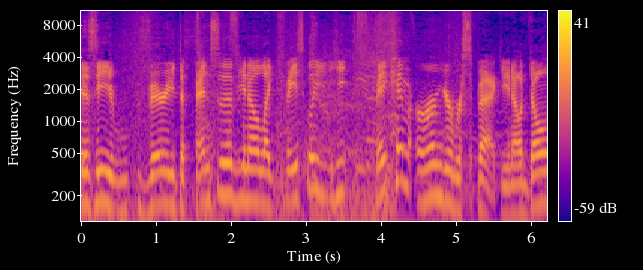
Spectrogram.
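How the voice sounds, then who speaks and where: Over noticeable background noise, a man speaks loudly and fairly slowly in a high pitch with ordinary pitch variation. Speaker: fighting game coach and streamer. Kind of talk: live stream coaching. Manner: casual, halting with fillers.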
